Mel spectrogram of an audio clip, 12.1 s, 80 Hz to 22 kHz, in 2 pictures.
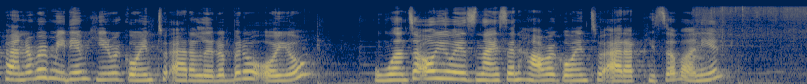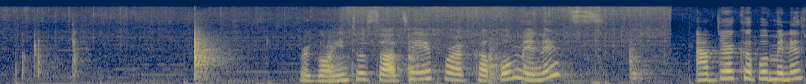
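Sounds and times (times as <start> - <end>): onion sizzling in hot oil: 5.0 - 12.0.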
